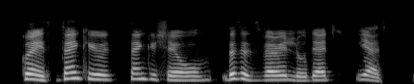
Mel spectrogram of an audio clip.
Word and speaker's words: Seun: Yes, it's pronounced S-H-E-U-N. Okay. Yes, so it's Seun.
